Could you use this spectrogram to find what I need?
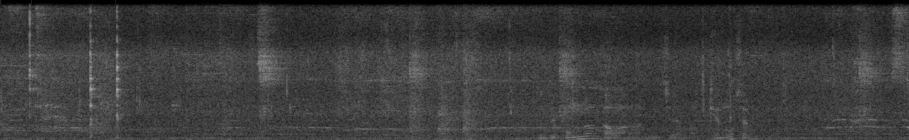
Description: The noise of a restaurant. There is no code.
